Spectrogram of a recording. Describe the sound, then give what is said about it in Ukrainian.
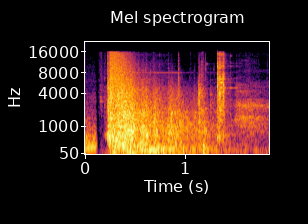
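Artillery fire in the Bakhmut area of Ukraine, where artillerymen with the Da Vinci battalion are firing: a loud blast booms and rolls into a long rumbling tail, followed about a second later by two shorter, sharper reports. No voices are heard. “Ми разом із батальйоном е, Давінчі, з їхніми артилеристами на Бахмутчині, де зараз арта не умовкає, тому що ситуація складна.”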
